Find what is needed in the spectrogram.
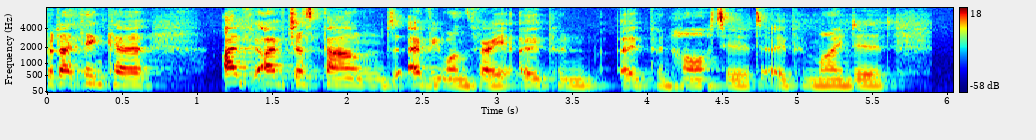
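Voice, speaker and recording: A woman's medium-pitched voice in a southern English accent, fairly even intonation, audible room echo. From London. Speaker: Pilates teacher and studio owner. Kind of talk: podcast interview. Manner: hesitant, many fillers.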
